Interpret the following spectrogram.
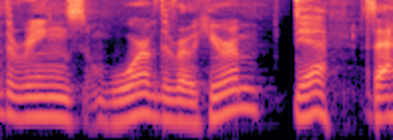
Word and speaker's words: Rohirrim: But anyways, this week we're going to be talking about Lord of the Rings, War of the Rohirrim. Yeah. Is that how it's pronounced?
